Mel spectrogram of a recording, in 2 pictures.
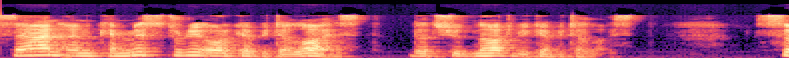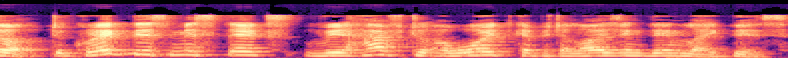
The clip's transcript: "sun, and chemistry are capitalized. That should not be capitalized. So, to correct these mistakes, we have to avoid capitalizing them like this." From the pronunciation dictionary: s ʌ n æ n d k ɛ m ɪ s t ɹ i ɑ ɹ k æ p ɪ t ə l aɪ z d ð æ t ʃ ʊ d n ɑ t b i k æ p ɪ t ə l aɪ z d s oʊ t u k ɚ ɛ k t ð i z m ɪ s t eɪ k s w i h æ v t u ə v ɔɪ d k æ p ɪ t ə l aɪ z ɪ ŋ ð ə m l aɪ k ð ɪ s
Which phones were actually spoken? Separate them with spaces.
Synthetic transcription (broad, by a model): s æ n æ n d k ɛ m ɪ s t ɹ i ɑ ɹ k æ p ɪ t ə l aɪ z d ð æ t ʃ ʊ d n ɑ t b i k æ p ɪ t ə l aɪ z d s oʊ t u k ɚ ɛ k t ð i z m ɪ s t eɪ k s w i h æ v t u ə w ɔɪ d k æ p ɪ t ə l aɪ z ɪ ŋ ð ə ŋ l aɪ k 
